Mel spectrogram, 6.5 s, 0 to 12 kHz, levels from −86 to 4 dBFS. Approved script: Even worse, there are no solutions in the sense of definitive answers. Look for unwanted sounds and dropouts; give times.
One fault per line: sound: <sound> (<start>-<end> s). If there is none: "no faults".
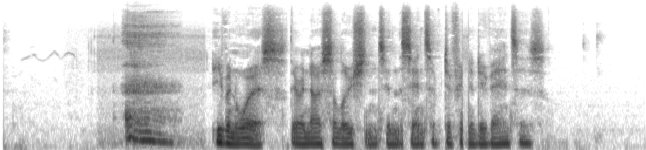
sound: laugh (1.1-1.8 s)
sound: dropout (4.6-4.7 s)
